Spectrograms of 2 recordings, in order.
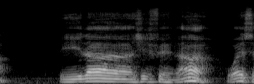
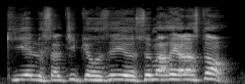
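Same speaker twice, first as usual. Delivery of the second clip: higher and louder, a fast angry challenge; 8 semitones higher, 6 dB louder than usual. Retold or imitated. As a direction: bark the question at the crowd. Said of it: "Shin continuer en disant".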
